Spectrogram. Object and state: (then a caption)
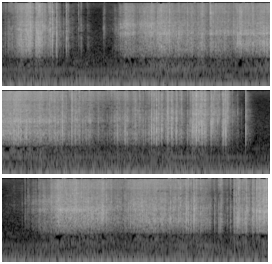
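Plastic pearl beads poured in a plastic bowl. Both hands scoop handfuls of small cream plastic faux pearl beads from a pink plastic bowl and let them trickle back in. The result is a dense, bright, continuous clattering and clinking, with brief lulls between pours, over a steady low hum.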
